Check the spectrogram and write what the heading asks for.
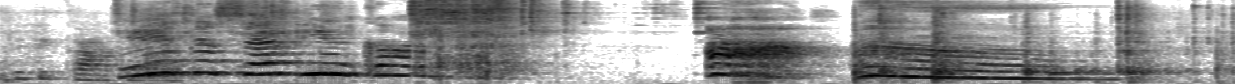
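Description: A young child's voice: two drawn-out, high-pitched vocal sounds, with a short hiss between them.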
